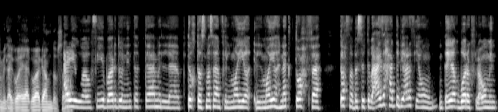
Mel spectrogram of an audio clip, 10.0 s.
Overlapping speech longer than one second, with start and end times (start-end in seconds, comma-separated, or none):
none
